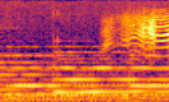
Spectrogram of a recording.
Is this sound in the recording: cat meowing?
yes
